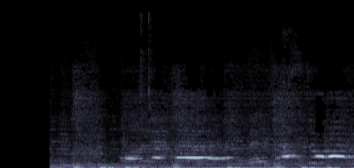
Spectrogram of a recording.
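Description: After a brief silence, someone whistles a short wavering tune of several sustained, sliding notes, clear over a low rumbling background, during a livestream.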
